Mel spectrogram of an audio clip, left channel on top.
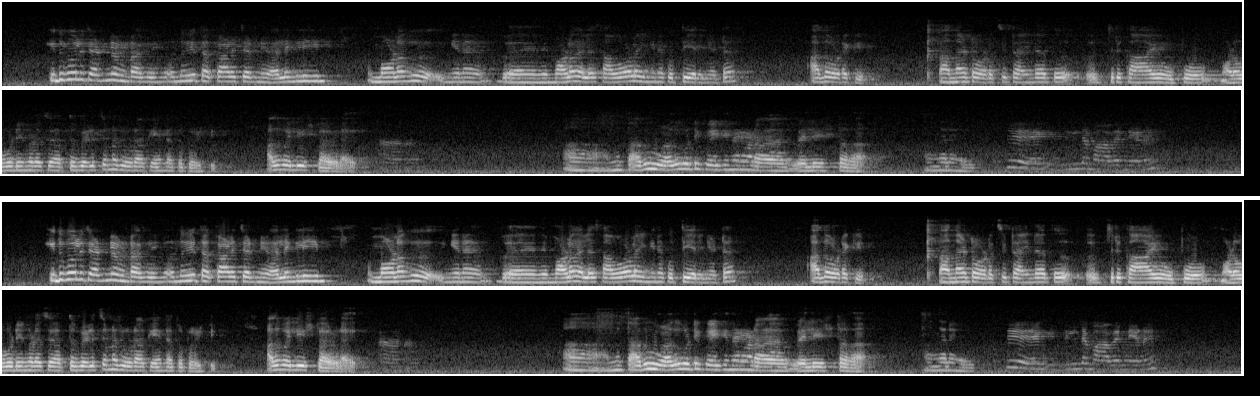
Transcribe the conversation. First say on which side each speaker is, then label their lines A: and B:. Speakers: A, on the right; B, on the right.
A: ഇതുപോലെ ചട്ണി
B: ചമ്മന്തി
A: ഉണ്ടാകും ഒന്നുകി തക്കാളി ചട്ണ്യോ അല്ലെങ്കിലീ. മൊളക് ഇങ്ങനെ അ് മുളകല്ല സവോള ഇങ്ങനെ കുത്തിയരിഞ്ഞിട്ട്. അതൊടയ്ക്കും നന്നായിട്ട് ഒടച്ചിട്ട് അയിന്റെകത്ത് ച്ചിരി കായോം ഉപ്പും. മൊളക പൊടീം കൂടെ ചേർത്ത് വെളിച്ചെണ്ണചൂടാക്കി അയിൻ്റ കത്തൊട്ടൊഴിക്കും അത് വല്ല്യ ഇഷ്ട്ടായിവീടെ.
B: ആ അ
A: ആഹ് ന്ന്ട്ട് അത് അത് കൂട്ടി കഴിക്കുന്നതിനോട
B: പി
A: വലിയ ഇഷ്ടവാ. അങ്ങനെ
B: <unintelligible> പക്ഷേ ഇഡിലിന്റെ മാവന്നെയാണ്?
